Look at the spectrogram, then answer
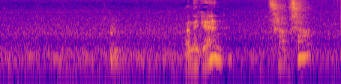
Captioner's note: thump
